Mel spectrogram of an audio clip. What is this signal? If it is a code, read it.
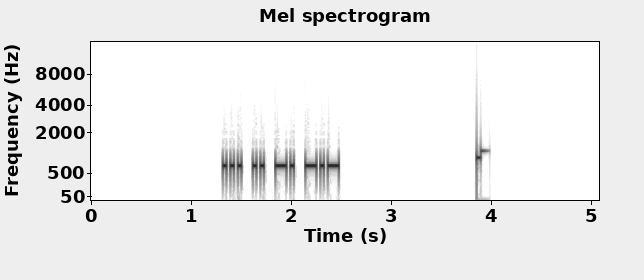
Morse code, heard as a keyed tone, about 32 wpm, 700 Hz. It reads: SINK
